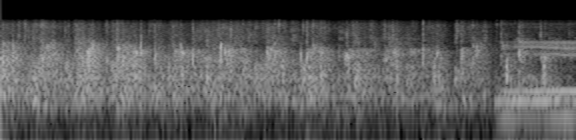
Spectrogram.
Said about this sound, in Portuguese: palmas para a Bela Vista, para o professor Ricardo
